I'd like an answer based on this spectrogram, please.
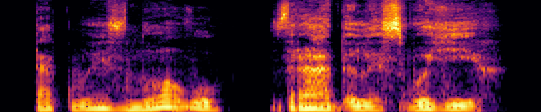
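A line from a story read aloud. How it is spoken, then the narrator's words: Involuntary whisper. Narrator (Ukrainian): Я не втримався і прошепотів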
